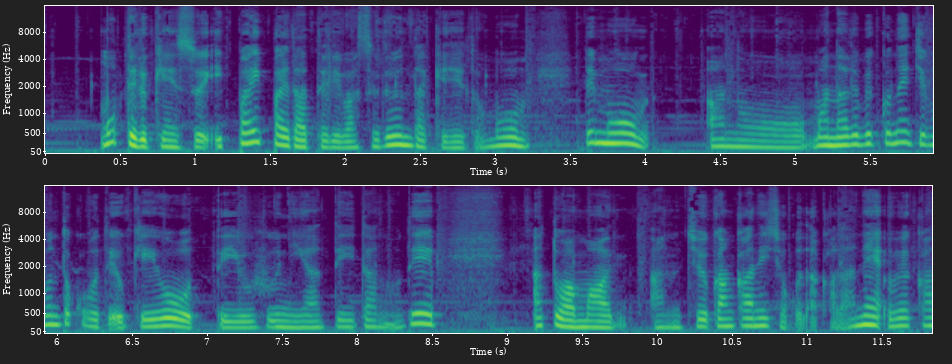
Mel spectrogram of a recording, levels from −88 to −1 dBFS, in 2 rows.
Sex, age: female, 30-49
